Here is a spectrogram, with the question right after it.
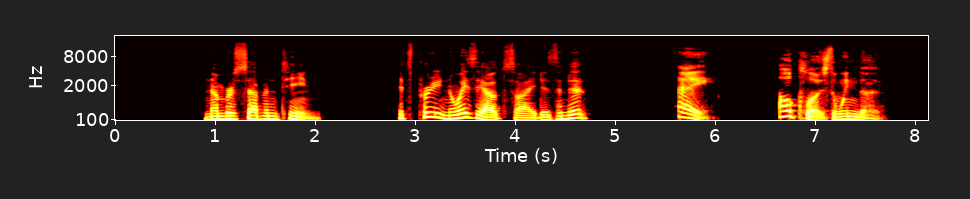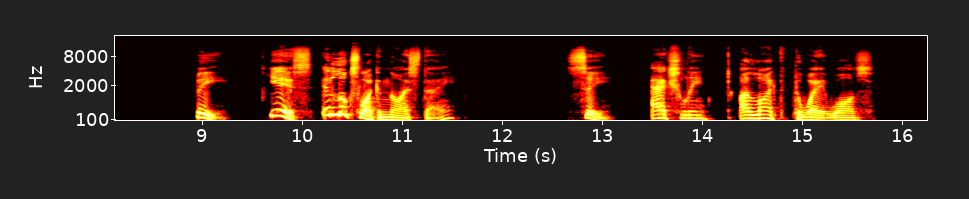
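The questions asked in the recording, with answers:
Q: It's pretty noisy outside, isn't it?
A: A: I'll close the window.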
